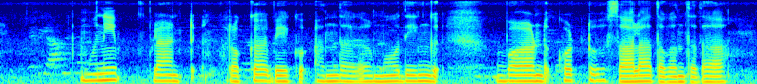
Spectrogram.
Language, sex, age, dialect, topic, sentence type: Kannada, female, 36-40, Northeastern, banking, statement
